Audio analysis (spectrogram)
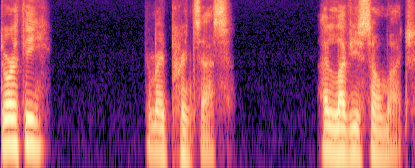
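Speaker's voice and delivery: speaking quietly. Retelling a father's words to a sleeping mother: imitating someone speaking quietly. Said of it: "he said it really quietly".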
